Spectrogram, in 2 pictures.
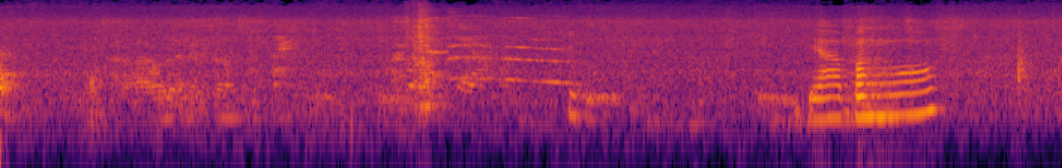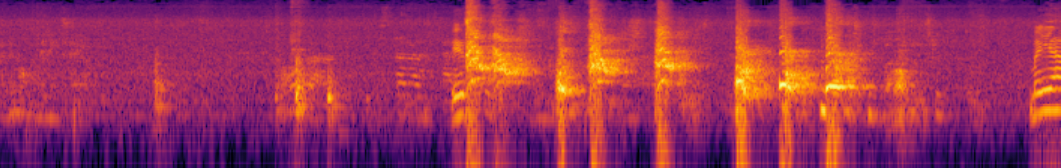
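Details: A four-month-old female Golden Retriever puppy, tied up because the other dogs get angry at her, gives high, falling whines, then a run of sharp yelps.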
